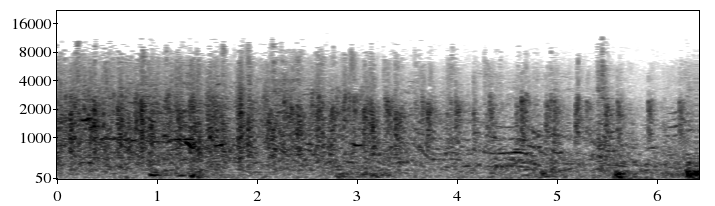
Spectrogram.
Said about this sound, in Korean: 네, 땀 흘린 우리 친구들에게 다시 한 번만 큰 박수 부탁드립니다.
